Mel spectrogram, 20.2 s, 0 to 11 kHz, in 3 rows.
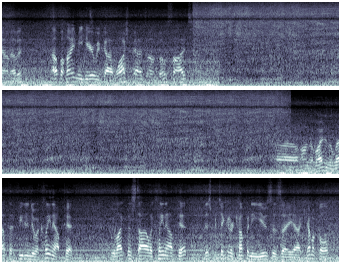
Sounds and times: Speech: 0.0 - 0.4, 1.0 - 3.8, 12.2 - 15.0, 15.6 - 20.1.

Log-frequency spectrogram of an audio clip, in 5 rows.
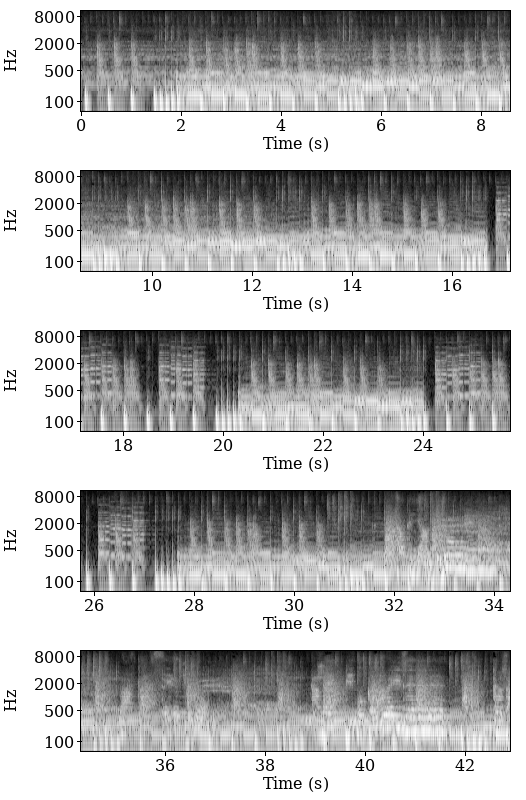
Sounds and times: Music: 0.0 - 42.9.

